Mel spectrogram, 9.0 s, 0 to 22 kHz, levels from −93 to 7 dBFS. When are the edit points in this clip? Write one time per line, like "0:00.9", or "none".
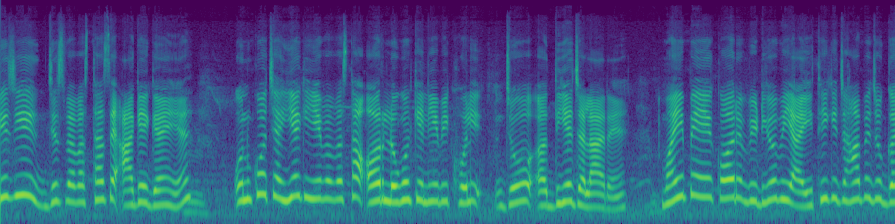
0:04.7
